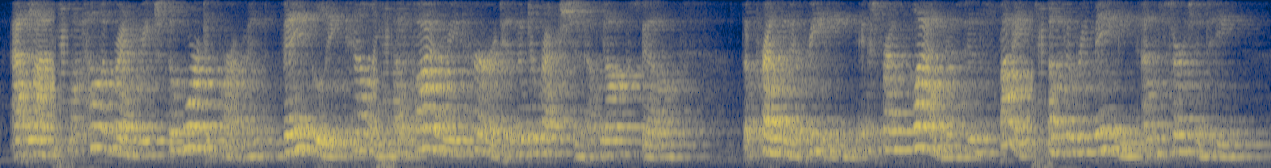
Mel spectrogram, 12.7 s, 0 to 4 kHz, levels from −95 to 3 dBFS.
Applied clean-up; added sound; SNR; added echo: neural separator model SepFormer DNS4.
